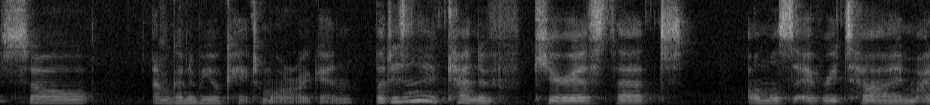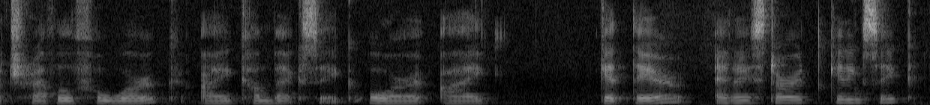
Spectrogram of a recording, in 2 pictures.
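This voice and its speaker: A young woman with a congested voice, talking candidly to camera from a small hotel room, sometimes dropping to a soft near-whisper. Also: medium pitch. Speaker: vlogger, consultant. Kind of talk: casual talk to camera.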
